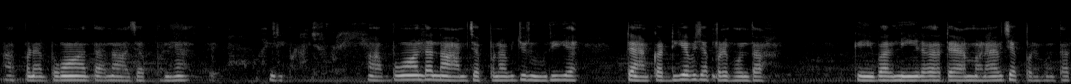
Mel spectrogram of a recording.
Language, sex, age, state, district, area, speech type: Dogri, female, 30-45, Jammu and Kashmir, Samba, urban, spontaneous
